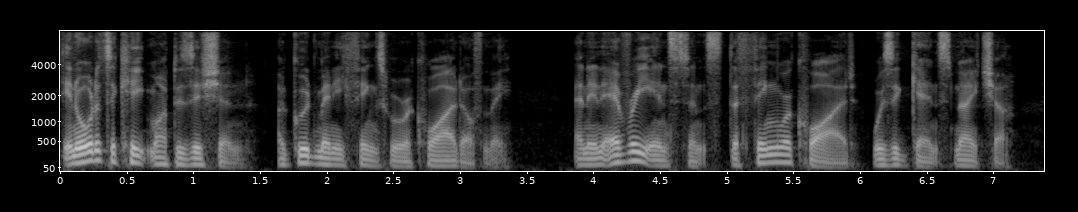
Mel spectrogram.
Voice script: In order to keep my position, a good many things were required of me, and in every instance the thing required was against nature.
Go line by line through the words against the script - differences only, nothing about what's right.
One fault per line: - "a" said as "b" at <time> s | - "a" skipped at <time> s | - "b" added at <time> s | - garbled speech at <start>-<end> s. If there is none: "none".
none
